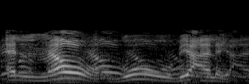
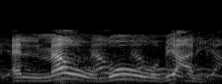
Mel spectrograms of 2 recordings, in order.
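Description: The two takes are said the same way.

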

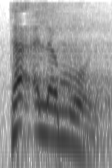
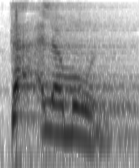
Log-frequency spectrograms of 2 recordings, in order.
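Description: No difference in how they are said.

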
